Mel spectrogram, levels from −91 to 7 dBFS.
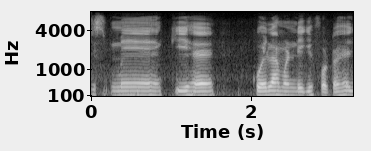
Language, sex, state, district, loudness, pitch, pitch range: Hindi, male, Gujarat, Valsad, -17 LUFS, 135 Hz, 130-135 Hz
